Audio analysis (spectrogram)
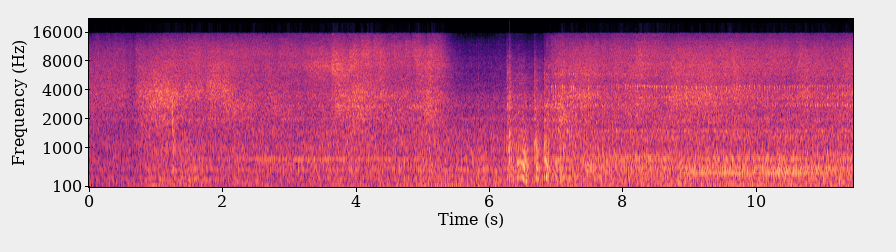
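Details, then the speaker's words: Ford Ranger 2.2 diesel after correcting off-spec injector coil values for the cylinder 3 shaking fault: cranks, catches quickly, steady idle and clean revs with no shake; much smoother than before. "พอโอ้นิ่งกว่าเดิมนิ่งกว่าเดิวเยอะเลยอ่าคันนี้ค่าอยค่าไฟเเพี้ยนนะครับปรับให้เรียบร้อยแล้วนะ"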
